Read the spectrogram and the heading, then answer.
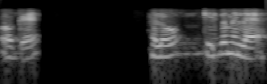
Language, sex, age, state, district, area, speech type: Malayalam, female, 18-30, Kerala, Wayanad, rural, conversation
